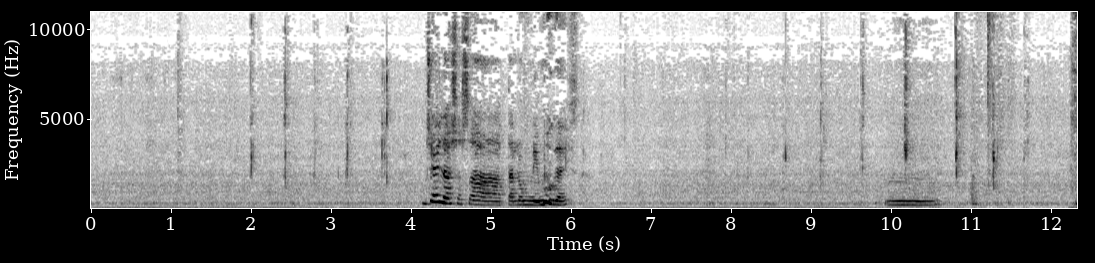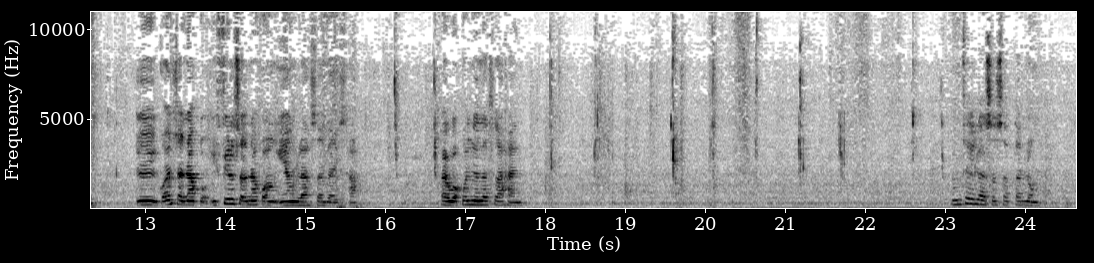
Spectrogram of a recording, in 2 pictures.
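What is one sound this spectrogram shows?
A young woman chews and crunches food.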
